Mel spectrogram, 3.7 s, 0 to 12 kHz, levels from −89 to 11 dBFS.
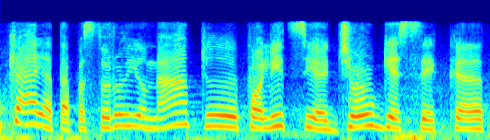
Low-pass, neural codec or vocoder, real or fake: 7.2 kHz; codec, 16 kHz, 1 kbps, X-Codec, HuBERT features, trained on balanced general audio; fake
